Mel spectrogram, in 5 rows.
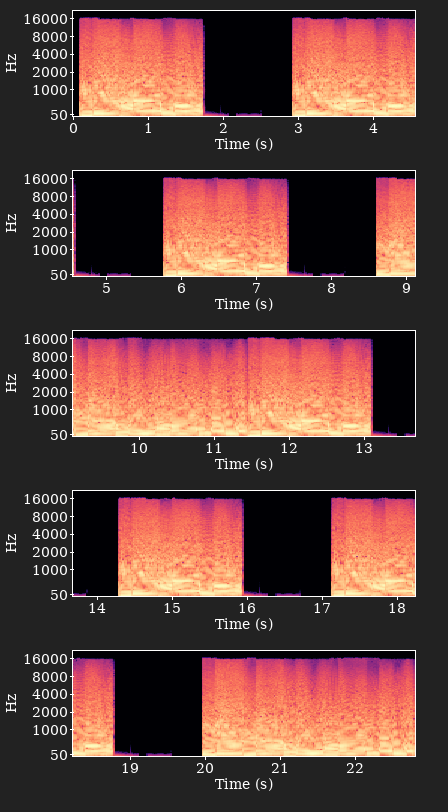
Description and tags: Ani MooG Synthy 169
Synthline created with the AniMoog Anisotropic Synth
Drum-and-Bass, Dubstep, Electro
